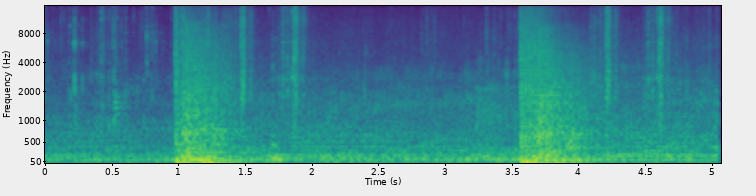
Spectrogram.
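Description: A shotgun fires loudly.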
